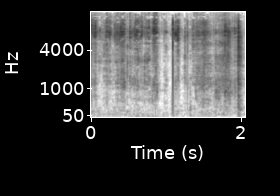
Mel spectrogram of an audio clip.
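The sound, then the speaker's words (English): A miniature plastic baggie is opened carefully rather than torn, giving a faint, continuous crinkly rustle with a few sharper crackling snaps. “I'm going to sort of open the bag instead of tearing it open in case I'm going to send this one back.”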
